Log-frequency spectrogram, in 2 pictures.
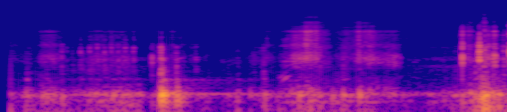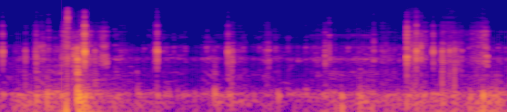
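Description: Mountain bike riding over a rough dirt forest trail: a low rumble of wind on the microphone and tyres, with knocks and rattles from the bike over bumps. Quieter at first, it gets louder and busier from about four and a half seconds in as the bike picks up speed.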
